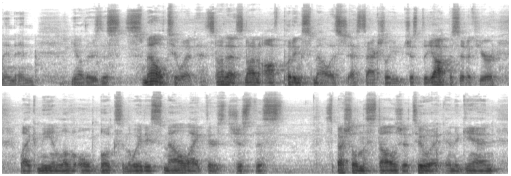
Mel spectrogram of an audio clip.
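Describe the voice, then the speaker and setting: Low, mellow American man, rambling review. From United States. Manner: rambling, hesitant, circling back to qualify points. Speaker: pipe tobacco reviewer. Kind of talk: casual product review. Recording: roomy echo, faint background noise.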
